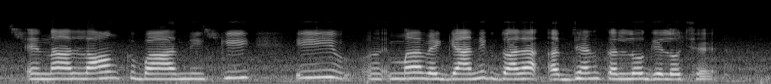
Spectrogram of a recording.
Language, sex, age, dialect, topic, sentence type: Maithili, female, 60-100, Angika, agriculture, statement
